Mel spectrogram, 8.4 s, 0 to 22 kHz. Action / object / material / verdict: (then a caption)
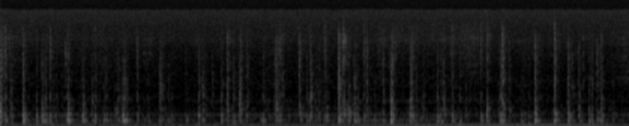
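tap / wooden acoustic guitar body / wood / none. A sunburst acoustic guitar lies flat while both hands tap the hollow wooden top around the bridge with their fingertips in a fast patter. The many soft, dull knocks are short and low, centered near 195 Hz, and a faint steady ringing, possibly from the strings, lingers underneath.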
